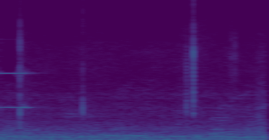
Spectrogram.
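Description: A short electronic beep, a single steady high tone lasting about a third of a second, right at the start. It is followed by a few faint small clicks over a steady low hum.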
